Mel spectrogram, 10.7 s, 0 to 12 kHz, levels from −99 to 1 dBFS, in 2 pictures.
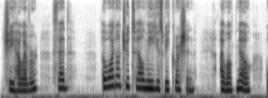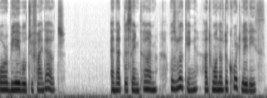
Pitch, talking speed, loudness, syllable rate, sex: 220 Hz, 185 wpm, -16 LUFS, 5.2 syllables/s, female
